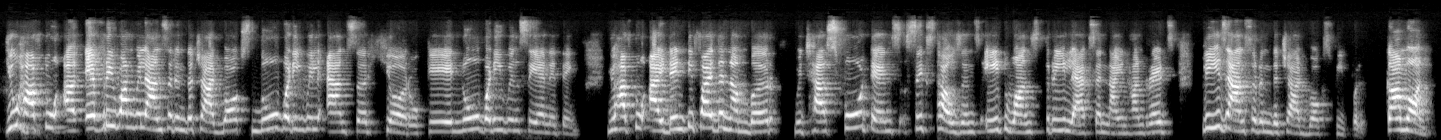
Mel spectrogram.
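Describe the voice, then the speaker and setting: Running a children's maths class online, a woman with an Indian accent keeps her pupils moving briskly and throws in Hindi interjections. The voice is high, pushed and bright.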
